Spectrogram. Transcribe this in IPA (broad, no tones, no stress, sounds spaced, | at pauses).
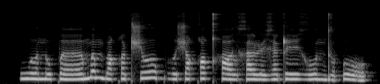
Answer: w ɤ n o p ɜː m ɜ m b æ q ɜ ʈ ʃ ɤː bʱ ɤ ʃ ɤ q ʊ qʰ ɤː l x a ɭ e ɣ æ ʈ eː ɣ o n d ʊ ʔ o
